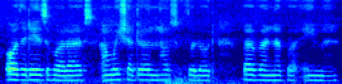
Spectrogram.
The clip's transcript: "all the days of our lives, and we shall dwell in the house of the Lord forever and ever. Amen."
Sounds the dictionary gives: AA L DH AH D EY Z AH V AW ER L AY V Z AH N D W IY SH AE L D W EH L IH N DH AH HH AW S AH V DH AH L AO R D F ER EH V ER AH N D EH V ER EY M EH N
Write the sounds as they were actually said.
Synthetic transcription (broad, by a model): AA L DH AH D EY Z AH V AW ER L AY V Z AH N W IY SH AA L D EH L IH N DH AH HH AW S AH V DH AH L AO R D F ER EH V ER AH N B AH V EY M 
